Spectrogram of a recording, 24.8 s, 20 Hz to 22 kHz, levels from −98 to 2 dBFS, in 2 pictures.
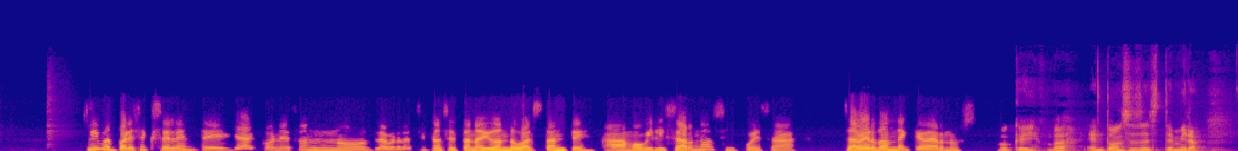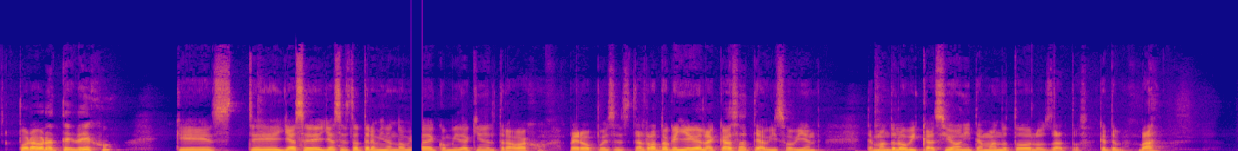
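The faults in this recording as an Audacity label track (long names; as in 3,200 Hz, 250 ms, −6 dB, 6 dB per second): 16.490000	16.600000	drop-out 114 ms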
